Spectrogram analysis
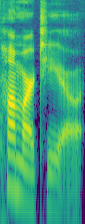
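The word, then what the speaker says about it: ἁμαρτία: Yes, hamartia. Hamartia. Pronounced hamartia.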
